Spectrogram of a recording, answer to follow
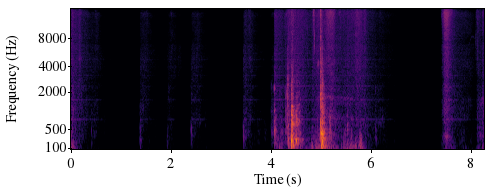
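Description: Near silence with a few faint ticks, then a cluster of sharp clicks and knocks about four to six seconds in: a rear side door of a 1996 Buick Roadmaster estate wagon being unlatched and opened.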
